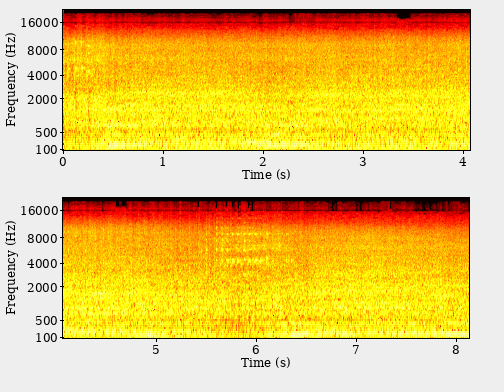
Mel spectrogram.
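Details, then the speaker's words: Ford Capri with carburetor, after raising idle speed and tightening idle mixture (choke previously over-choking, mixture rich): loud idle lumping and surging unevenly instead of holding a steady beat; rough idle, cause not confirmed. "this thing's salty at idle I'm saddling a little better I bumped up the idle speed and tightened up the idle mixture a little bit"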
